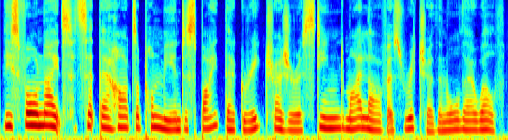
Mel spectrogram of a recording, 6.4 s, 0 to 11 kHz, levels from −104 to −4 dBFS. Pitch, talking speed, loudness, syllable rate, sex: 195 Hz, 215 wpm, -19 LUFS, 5.1 syllables/s, female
